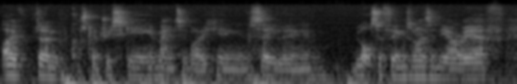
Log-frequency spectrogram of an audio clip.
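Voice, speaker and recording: A woman with a British accent speaks at a fairly quick pace. Audible room echo and noticeable background noise surround her voice. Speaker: business founder and RAF veteran. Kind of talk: interview.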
